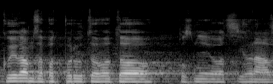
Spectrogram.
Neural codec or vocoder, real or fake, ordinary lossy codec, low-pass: none; real; AAC, 64 kbps; 14.4 kHz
